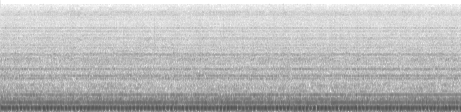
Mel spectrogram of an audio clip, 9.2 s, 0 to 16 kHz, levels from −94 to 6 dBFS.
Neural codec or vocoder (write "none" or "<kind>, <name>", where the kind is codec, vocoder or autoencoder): codec, SNAC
